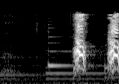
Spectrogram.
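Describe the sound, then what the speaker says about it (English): A friendly dog barks twice in quick succession, two short bright barks close by that rise over a faint tonal background. "The dog barked happily"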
